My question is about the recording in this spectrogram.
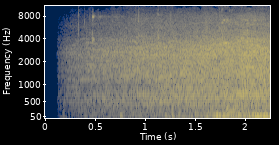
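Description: Basketball game sounds from a packed arena, fading in from silence: the hum of the crowd with low thuds of play on the court underneath.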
